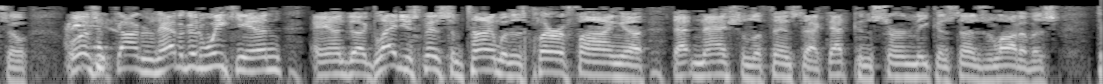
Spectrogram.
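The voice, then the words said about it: Southern North Louisiana accent. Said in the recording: “I got kind of a redneck accent from North Louisiana”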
